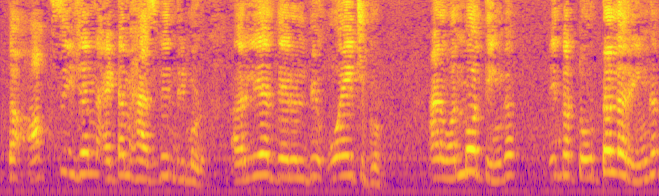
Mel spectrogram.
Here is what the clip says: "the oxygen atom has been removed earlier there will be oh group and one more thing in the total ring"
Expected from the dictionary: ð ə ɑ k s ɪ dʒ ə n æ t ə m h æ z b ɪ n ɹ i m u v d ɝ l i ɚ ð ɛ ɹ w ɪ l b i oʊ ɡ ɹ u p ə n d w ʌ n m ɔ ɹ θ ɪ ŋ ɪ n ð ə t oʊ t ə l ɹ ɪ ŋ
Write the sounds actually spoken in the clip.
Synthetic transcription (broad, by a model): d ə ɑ k s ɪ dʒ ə n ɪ t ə m h æ z b ɪ n ɹ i m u d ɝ l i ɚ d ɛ ɹ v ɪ l b i oʊ ɡ ɹ u p ə n d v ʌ n m ɔ ɹ t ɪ ŋ ɪ n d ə t oʊ t ə l ɹ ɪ ŋ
